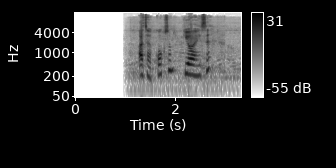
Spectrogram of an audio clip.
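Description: A middle-aged woman speaks with feeling, close by.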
